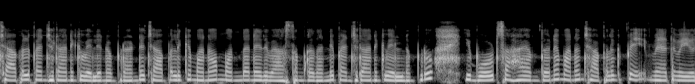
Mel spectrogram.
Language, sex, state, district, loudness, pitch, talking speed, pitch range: Telugu, female, Andhra Pradesh, Srikakulam, -17 LUFS, 195 Hz, 155 wpm, 190-210 Hz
